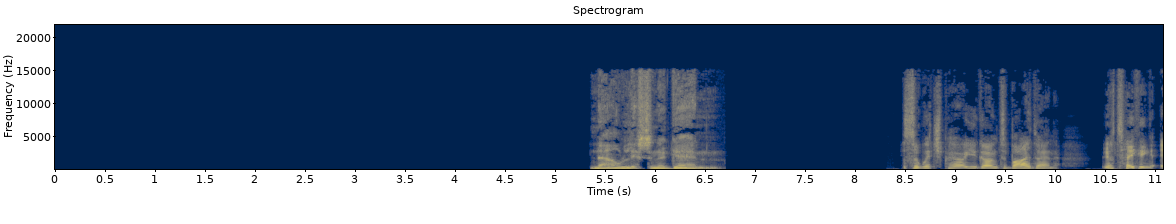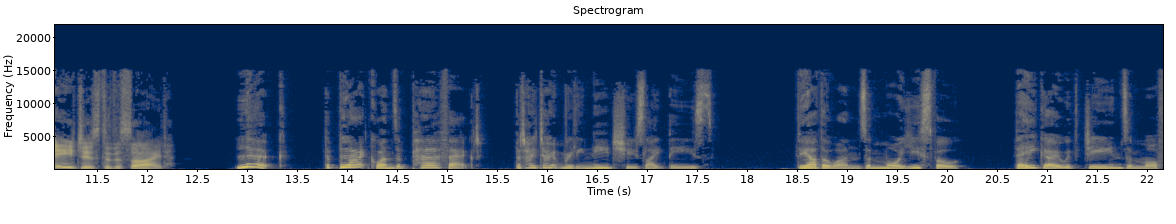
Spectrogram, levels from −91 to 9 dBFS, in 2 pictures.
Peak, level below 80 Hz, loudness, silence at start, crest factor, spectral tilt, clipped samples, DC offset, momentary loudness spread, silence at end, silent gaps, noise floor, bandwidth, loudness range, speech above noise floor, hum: -4 dBFS; -54 dBFS; -21 LUFS; 5.35 s; 20 dB; -4.5 dB/octave; under 0.1%; under 0.1%; 12 LU; 0 s; 6.73-8.32 s, 12.64-12.68 s; -78 dBFS; 15.5 kHz; 5 LU; 57 dB; none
